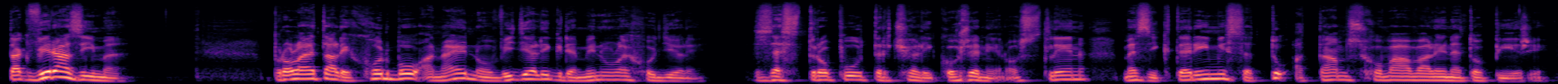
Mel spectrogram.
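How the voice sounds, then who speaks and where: A man reading a spooky children's story aloud in a calm, even way, his voice sitting at an ordinary middle pitch. The recording is close and dry, with no echo around him. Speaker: narrator. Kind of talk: storybook narration.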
